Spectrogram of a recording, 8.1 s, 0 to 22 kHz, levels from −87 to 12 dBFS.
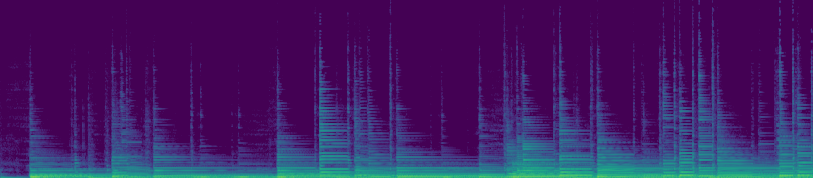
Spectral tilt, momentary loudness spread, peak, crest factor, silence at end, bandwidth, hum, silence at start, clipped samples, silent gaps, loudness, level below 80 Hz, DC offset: -8 dB/octave; 7 LU; -4 dBFS; 16 dB; 0 s; 13.5 kHz; none; 0 s; under 0.1%; none; -20 LUFS; -40 dBFS; under 0.1%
